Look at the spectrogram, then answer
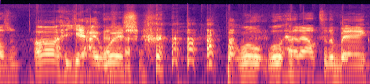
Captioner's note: laughs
